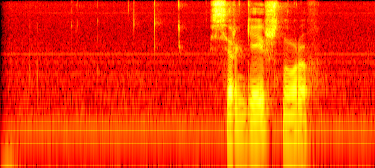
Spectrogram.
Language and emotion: Russian, neutral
